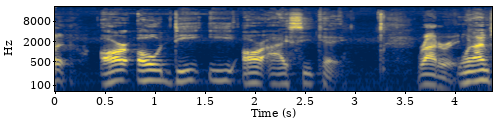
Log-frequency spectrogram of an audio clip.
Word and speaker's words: Roderick: r i c k also there's no G you thought it was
